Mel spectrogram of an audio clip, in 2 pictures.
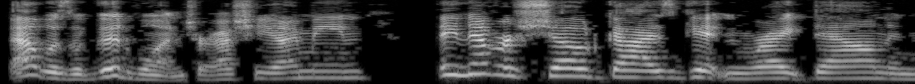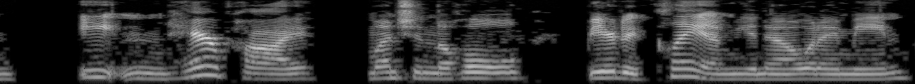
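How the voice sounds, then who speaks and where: A woman's voice: mid-range voice, fairly even intonation, moderate pace, dry recording, close to an everyday voice. A woman voicing a small, drunk, volatile young Southern man in a novel, crude, profane and threatening. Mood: crude bragging.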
